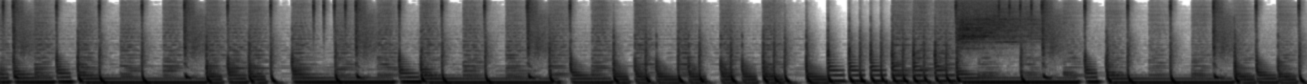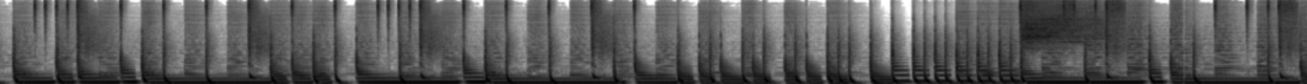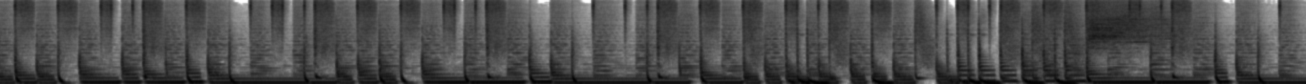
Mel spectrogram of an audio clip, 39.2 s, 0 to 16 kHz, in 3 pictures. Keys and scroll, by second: 5.7 ctrl+z, 6.1 ctrl+=, 14.2 ctrl+-, 14.8 ctrl+0.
